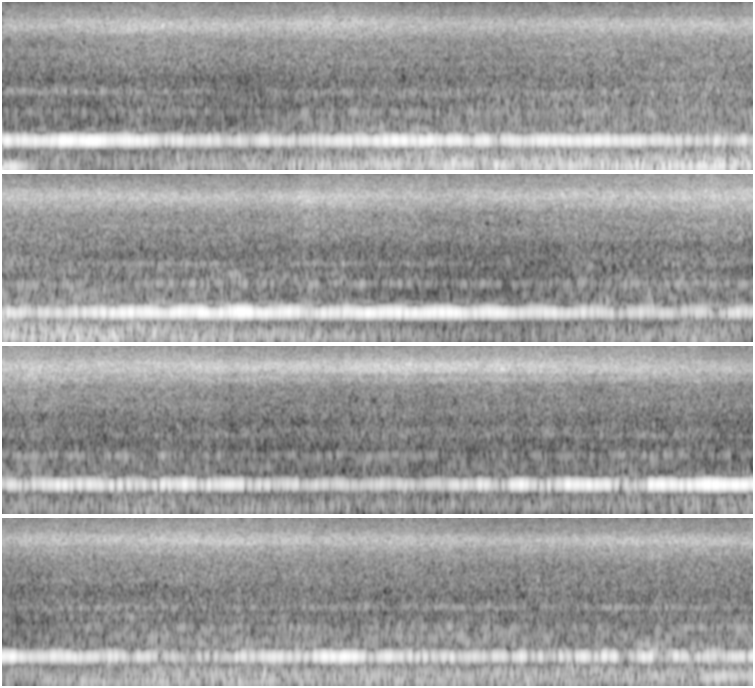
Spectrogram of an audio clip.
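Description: Teknojet automatic carpet washing machine running steadily as it scrubs a soapy carpet: a constant whine over a high hiss, with a deeper rumble that eases after about eight seconds.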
